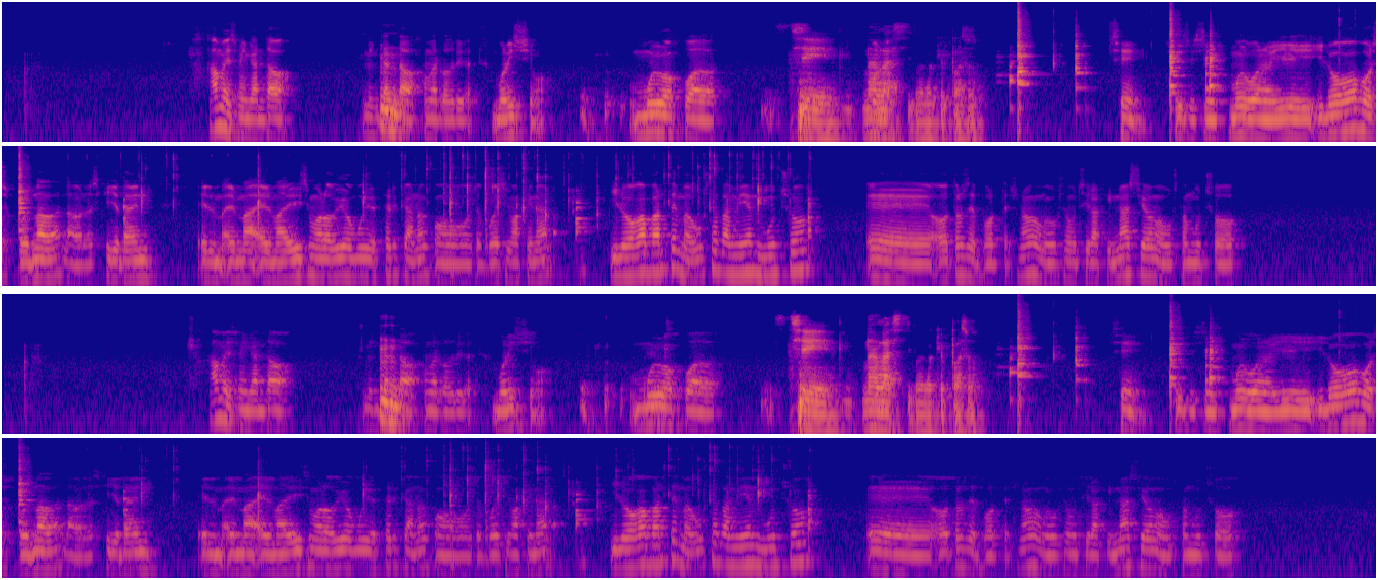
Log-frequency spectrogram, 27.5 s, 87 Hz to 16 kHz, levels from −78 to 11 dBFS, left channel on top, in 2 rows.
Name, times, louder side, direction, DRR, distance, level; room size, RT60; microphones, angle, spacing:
voice 1, 2.0-2.9 3.6-5.4 6.3-7.1 8.6-9.0 11.1-15.2 15.7-19.2 19.8-21.8 22.4-26.1, left 3 dB, 85° left, 0.8 m, -30 dB
voice 2, 7.9-9.7, right 2 dB, 80° right, 1.5 m, -25 dB
Crushing, 9.9-10.9 11.5-12.2 13.4-13.5 13.9-14.0 14.4-15.5 15.8-16.0 16.3-16.4 17.3-17.4 17.7-21.8, left 5 dB, 20° left, 0.5 m, -30 dB
14.0 x 9.3 x 2.4 m
head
